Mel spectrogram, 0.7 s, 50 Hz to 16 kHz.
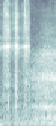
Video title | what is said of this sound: FIRST LOOK LUSHIES Christmas 2019 Unboxing! + UK Shipping Thoughts | you can hear when you shake it, So that sound that you hear in there is sea salt.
